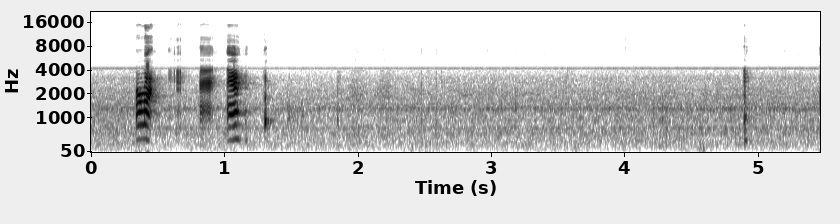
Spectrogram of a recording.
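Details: Infant gets mad at hiccups: a few short, abrupt squeaky catches, a cluster then one more.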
